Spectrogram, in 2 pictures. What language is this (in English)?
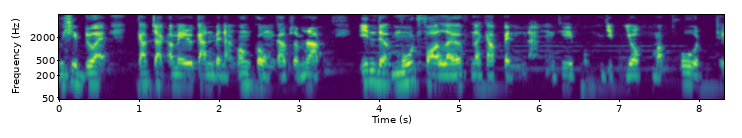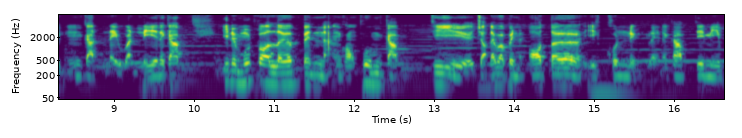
Thai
